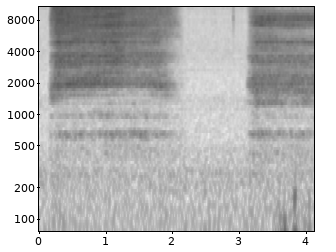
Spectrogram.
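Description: A woman's long, audible breaths as she demonstrates diaphragm breathing for horn playing: one long breath, a pause of about a second, then a second breath blown out through pursed lips.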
